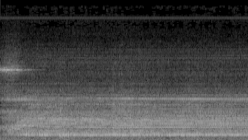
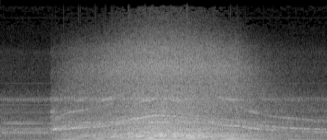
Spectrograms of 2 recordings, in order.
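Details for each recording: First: DJI Phantom brushless motor running before its bearings were oiled: a steady high whine with a gritty, hissy grinding rasp. Dry or rough bearing suspected, not confirmed. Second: DJI Phantom after bearing oiling with high-speed brushless motor oil, propellers on, weighted down with scuba weights: motors spool up to a steady whine that eases back smoothly with no grinding. Smooth running.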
